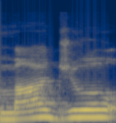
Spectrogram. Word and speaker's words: module: asked about module so module or module you can kind of do an u there in the final syllable or an uh but we have letter o says ah that's where the stress is that's going to be long ma and then in american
